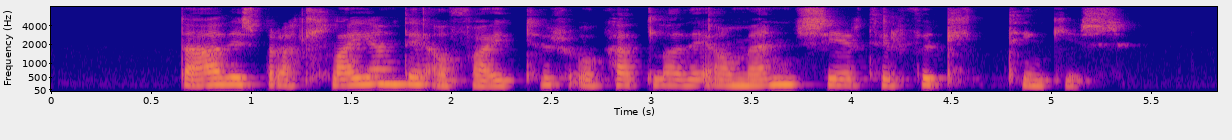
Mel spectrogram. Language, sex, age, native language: Icelandic, female, 30-39, Icelandic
